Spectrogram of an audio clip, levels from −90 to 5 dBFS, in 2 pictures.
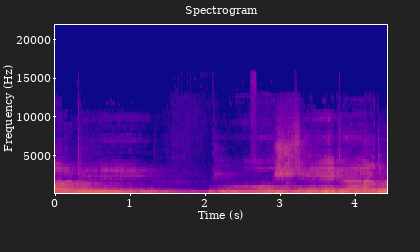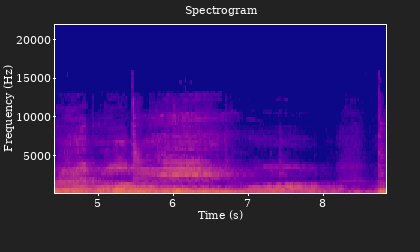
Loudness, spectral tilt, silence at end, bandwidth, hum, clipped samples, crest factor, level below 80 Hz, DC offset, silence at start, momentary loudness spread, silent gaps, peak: -36 LUFS; -5.5 dB/octave; 0 s; 16 kHz; none; under 0.1%; 16 dB; -66 dBFS; under 0.1%; 0 s; 16 LU; none; -20 dBFS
